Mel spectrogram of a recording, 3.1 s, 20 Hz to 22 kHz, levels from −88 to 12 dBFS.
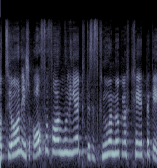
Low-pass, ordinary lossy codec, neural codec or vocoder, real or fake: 14.4 kHz; none; codec, 32 kHz, 1.9 kbps, SNAC; fake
